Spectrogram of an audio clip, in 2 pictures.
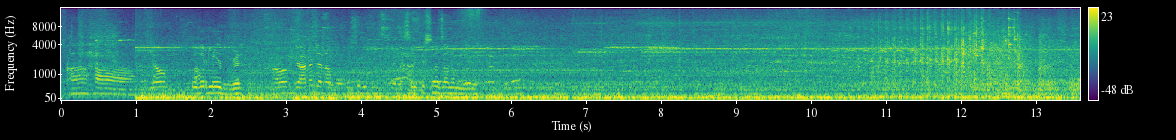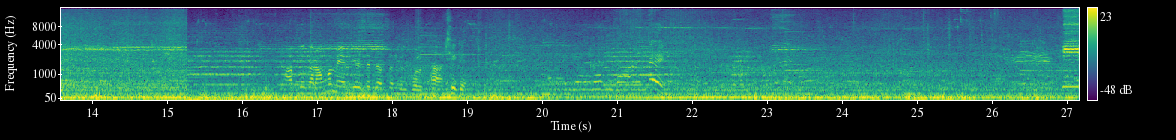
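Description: A motorbike engine hums steadily while riding along a street.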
